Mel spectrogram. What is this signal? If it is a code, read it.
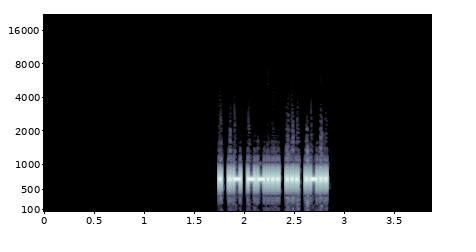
Morse code, heard as a keyed tone, about 52 wpm, 700 Hz. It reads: EA7SL
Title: DXCC-100 Call Signs - 5 Characters - Repeated 3x - 50wpm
